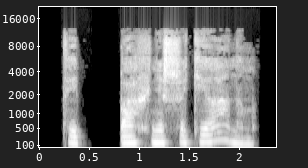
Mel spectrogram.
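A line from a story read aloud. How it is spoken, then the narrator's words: Whispered. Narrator (Russian): шепнул Асур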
